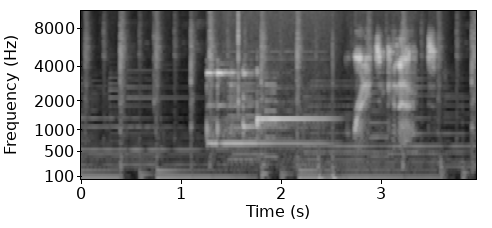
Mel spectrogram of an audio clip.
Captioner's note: camera dings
